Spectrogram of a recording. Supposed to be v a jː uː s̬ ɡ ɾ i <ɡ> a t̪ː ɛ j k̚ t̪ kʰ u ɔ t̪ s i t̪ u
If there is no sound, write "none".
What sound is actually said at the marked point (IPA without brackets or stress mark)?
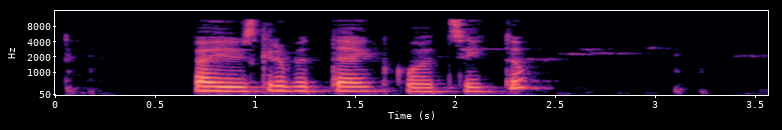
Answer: b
